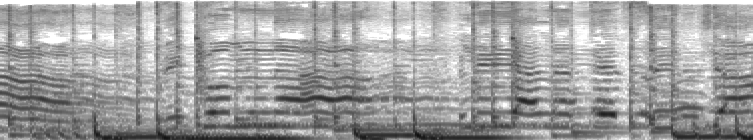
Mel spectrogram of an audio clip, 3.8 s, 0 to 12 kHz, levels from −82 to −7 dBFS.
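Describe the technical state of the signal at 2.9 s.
At 2.9 s the signal is inside a wrong sample rate fault running from 0.69 s to 3.23 s. The samples are played back faster than they were captured, with no conversion, which fits material recorded at 22 kHz being played at 24 kHz. The sound runs 1.09 times fast and sits about 1.5 semitones sharp. On a spectrogram every component shifts upward by roughly 9% and features crowd closer in time. The waveform looks compressed horizontally.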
